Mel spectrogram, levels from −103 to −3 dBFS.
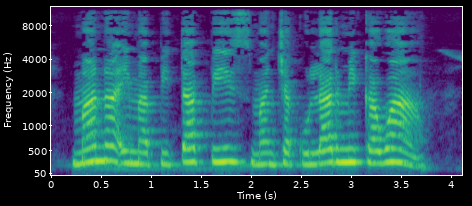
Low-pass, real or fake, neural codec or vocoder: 10.8 kHz; real; none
